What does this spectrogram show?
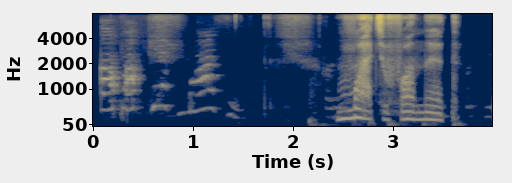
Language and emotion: Russian, angry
